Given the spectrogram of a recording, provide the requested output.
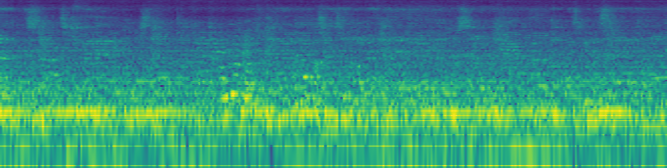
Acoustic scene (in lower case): cafe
